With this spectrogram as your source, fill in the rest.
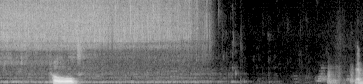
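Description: Water runs steadily from a bathroom sink faucet with a reclaimed-material vanity, a hiss that lasts about four seconds before stopping; a voice speaks briefly near the start, and a bit more talk follows at the end.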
